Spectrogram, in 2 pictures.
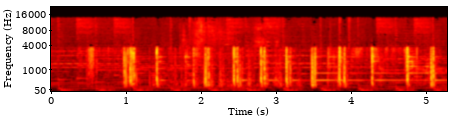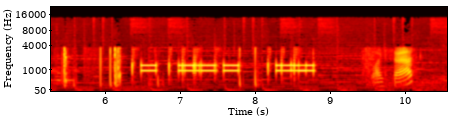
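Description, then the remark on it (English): A rapid, uneven series of sharp clanks as a pan is banged against a phone, with bursts of electronic keypad beeps mixed in near the end. “Yeah, but instead of two pans together, use one pan and the phone and bang those together.”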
